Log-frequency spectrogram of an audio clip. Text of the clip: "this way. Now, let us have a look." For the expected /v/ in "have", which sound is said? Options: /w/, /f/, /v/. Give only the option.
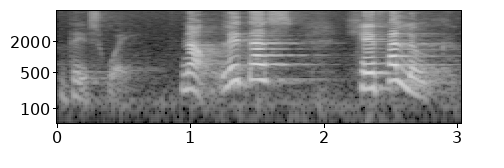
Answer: /f/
